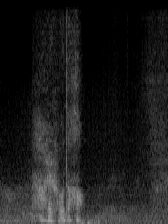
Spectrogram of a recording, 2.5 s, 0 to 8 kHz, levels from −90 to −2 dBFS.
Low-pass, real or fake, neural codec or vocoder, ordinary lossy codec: none; fake; codec, 16 kHz, 0.5 kbps, X-Codec, HuBERT features, trained on LibriSpeech; none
